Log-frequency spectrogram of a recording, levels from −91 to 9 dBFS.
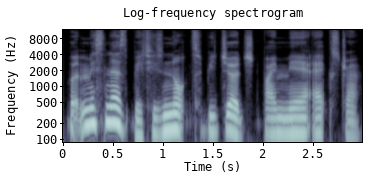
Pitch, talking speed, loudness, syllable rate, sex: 140 Hz, 220 wpm, -19 LUFS, 5.1 syllables/s, female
